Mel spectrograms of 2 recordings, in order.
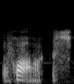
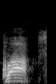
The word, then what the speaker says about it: quark: instead of a t it is usually pronounced to rhyme with luck there are a number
